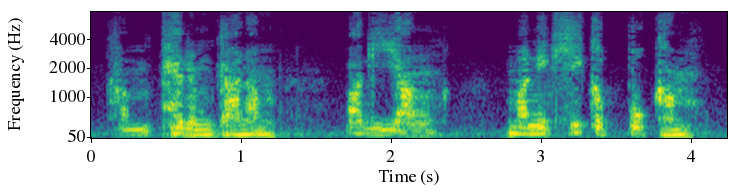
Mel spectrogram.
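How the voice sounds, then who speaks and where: In a put-on character voice, a man speaks very deep and low, and raspy. His pace is moderate. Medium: video game. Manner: foreign alien language.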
